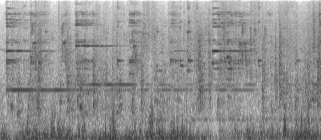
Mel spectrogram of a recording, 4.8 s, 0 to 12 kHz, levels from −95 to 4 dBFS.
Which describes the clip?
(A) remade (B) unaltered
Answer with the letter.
B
